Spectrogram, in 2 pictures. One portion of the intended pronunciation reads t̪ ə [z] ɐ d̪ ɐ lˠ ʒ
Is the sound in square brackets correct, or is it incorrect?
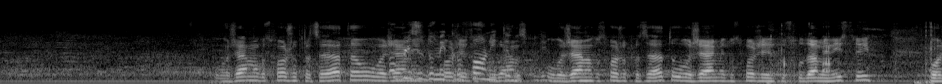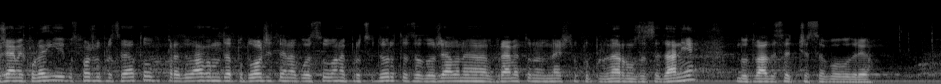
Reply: correct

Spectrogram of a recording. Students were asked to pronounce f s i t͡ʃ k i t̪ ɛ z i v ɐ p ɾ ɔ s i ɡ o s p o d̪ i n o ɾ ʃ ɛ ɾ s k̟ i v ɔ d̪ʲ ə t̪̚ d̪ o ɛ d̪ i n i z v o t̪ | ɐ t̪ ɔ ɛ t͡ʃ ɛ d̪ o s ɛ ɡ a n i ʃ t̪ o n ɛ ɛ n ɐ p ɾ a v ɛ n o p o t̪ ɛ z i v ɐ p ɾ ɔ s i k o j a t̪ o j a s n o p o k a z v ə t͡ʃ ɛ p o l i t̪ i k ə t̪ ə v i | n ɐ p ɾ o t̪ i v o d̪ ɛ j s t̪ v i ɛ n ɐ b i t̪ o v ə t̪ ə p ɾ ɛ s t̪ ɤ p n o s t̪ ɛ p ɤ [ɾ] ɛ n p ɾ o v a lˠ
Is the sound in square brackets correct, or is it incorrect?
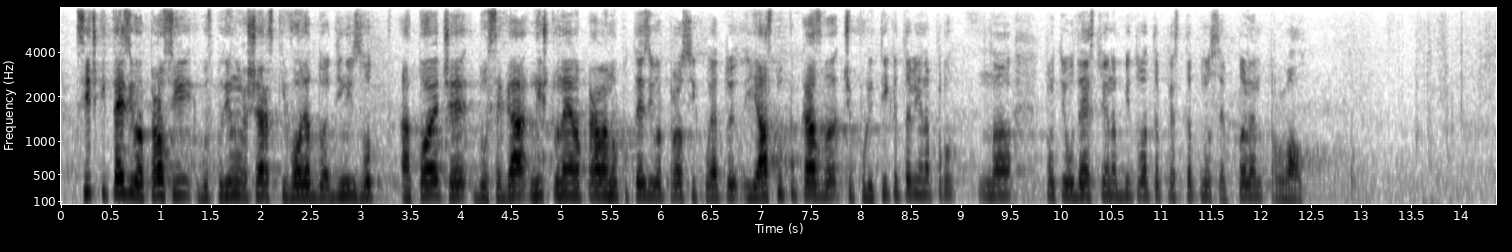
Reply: incorrect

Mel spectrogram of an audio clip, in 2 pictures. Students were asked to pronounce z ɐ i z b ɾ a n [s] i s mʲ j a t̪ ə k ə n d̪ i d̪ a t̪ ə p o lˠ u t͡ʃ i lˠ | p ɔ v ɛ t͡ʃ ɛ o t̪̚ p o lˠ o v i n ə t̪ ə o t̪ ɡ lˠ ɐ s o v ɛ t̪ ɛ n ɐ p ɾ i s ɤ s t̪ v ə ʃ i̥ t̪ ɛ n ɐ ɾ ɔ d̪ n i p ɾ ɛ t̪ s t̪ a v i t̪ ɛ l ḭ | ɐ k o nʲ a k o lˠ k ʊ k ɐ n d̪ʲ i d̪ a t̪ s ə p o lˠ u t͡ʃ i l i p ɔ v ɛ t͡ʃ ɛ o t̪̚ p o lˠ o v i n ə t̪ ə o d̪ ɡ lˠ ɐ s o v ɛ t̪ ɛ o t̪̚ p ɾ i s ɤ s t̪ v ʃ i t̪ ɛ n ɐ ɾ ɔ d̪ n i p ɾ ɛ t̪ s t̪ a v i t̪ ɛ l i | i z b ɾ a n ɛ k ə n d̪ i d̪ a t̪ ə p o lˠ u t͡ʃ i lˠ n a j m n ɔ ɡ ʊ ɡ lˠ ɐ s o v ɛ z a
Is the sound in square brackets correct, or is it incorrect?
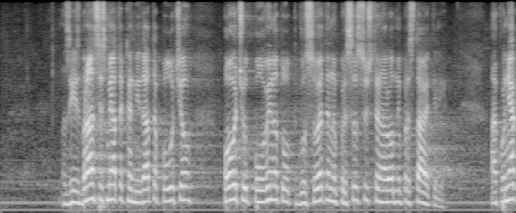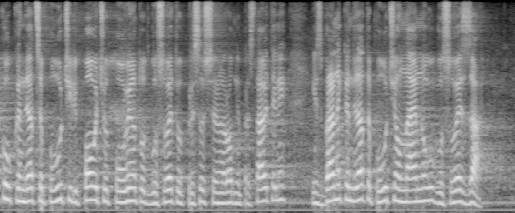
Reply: correct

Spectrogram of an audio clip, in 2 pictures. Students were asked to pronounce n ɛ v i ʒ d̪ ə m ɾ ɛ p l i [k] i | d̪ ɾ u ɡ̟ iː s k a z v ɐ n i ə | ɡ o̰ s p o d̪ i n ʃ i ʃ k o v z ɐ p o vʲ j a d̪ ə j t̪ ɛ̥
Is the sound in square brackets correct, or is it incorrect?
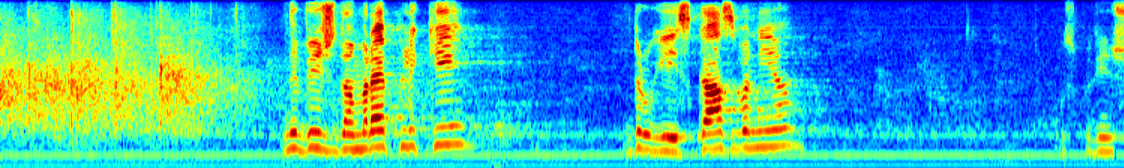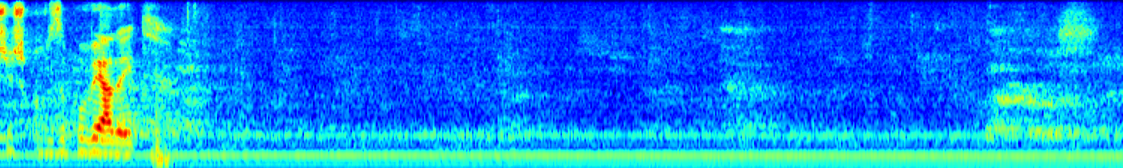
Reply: correct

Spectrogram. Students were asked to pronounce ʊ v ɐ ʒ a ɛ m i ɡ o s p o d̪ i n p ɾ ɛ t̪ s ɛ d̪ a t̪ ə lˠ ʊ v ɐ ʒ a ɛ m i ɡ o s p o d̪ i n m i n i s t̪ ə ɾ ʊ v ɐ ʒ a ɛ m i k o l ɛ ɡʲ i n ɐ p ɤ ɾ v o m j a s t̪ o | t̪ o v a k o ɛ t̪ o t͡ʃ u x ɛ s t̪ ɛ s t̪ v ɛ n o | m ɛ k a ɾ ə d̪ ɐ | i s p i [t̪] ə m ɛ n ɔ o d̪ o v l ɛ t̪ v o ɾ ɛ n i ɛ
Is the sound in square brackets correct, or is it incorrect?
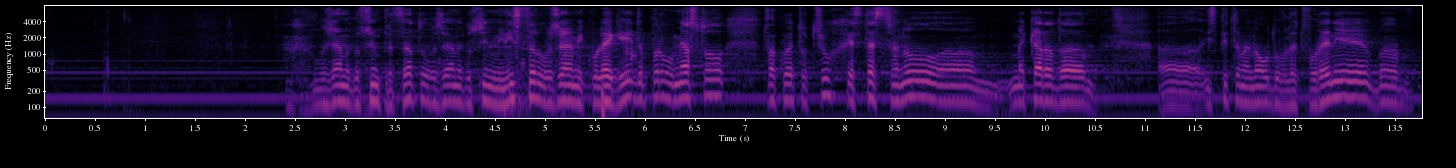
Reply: correct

